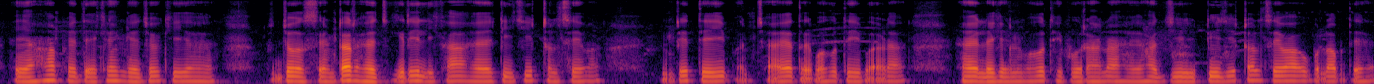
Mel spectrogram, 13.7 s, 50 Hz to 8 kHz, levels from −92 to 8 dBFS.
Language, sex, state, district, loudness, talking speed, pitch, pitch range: Hindi, male, Chhattisgarh, Balrampur, -33 LUFS, 130 wpm, 125 Hz, 120-130 Hz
